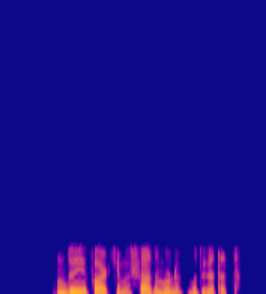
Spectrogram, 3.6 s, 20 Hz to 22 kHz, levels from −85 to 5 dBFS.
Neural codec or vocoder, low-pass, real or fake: none; 3.6 kHz; real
